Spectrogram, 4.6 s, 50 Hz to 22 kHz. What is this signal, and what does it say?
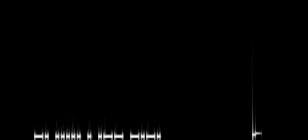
Morse code, heard as a keyed tone, about 29 wpm, 700 Hz. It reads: N5EWC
